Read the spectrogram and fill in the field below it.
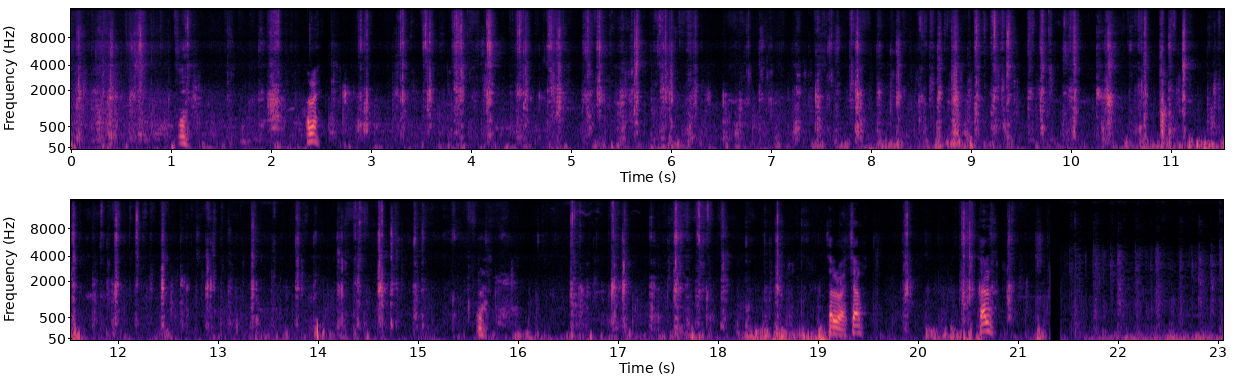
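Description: Hooves clop on a hard path.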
